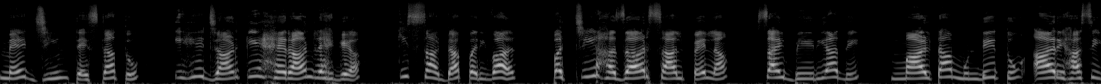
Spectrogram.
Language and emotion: Punjabi, surprised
